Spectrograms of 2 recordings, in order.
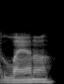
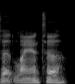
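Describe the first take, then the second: First: The second t is dropped, like Atlanna. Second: The second t is clearly pronounced. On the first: This is how locals say the name. The speaker calls it right. "A N N A H is probably the better pronunciation" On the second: This is how outsiders say the name. The speaker calls it wrong. "That that drives me crazy. Anybody that says Atlanta"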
